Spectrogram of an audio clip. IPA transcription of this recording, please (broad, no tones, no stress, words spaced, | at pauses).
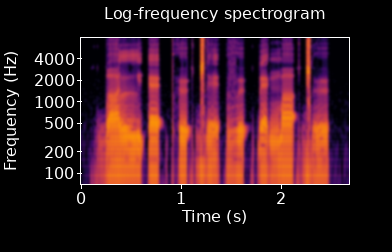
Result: ɡ͡bɑlːiʔ æʔ pʰə˞ʔɡ͡ǁɛ | və˞ʔɓæŋ͡mɑʔɡ͡ǁə˞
